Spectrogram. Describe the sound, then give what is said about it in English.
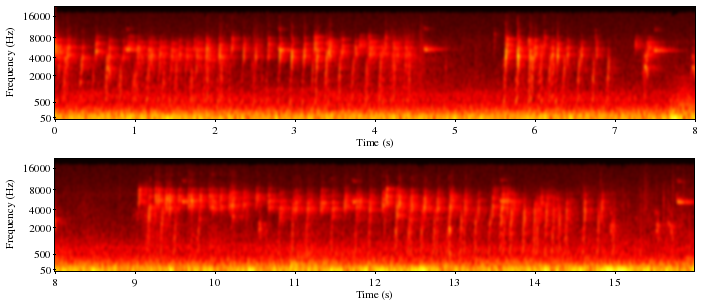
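Half-grown quail chicks call while moving through a buckeye shrub: many thin, high peeping chirps in loose clusters over a steady low background rumble. “I see a number of chicks moving through a buckeye, perhaps half grown. I think that's a quail also.”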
